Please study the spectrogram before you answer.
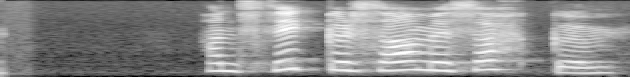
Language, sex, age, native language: Icelandic, male, 9, Icelandic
